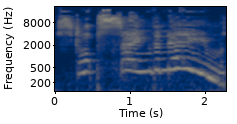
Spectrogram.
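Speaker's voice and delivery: slow pleading hiss; slow, drawn-out frightened plea; terrified whisper. A narrator's reading. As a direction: beg him to stop, scared. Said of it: "said Ron in a terrified whisper".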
